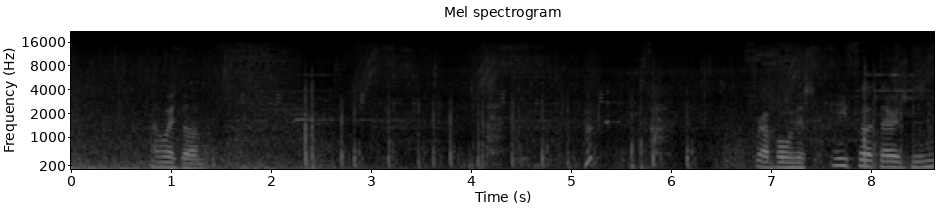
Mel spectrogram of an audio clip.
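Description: Heavy rain hisses steadily.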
